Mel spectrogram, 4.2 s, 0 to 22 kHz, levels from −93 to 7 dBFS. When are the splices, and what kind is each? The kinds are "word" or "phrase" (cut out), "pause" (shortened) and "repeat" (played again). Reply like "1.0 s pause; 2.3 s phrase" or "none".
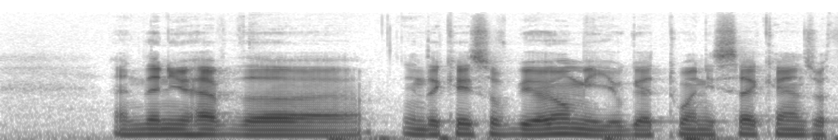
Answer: none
